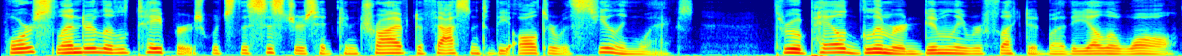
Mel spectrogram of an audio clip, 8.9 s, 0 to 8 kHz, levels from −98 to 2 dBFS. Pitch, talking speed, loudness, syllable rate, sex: 165 Hz, 185 wpm, -19 LUFS, 5.0 syllables/s, female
